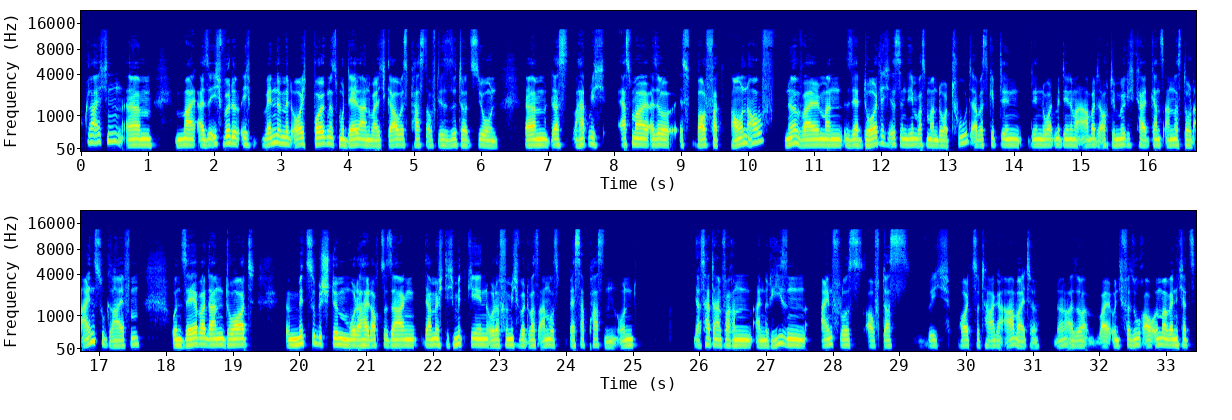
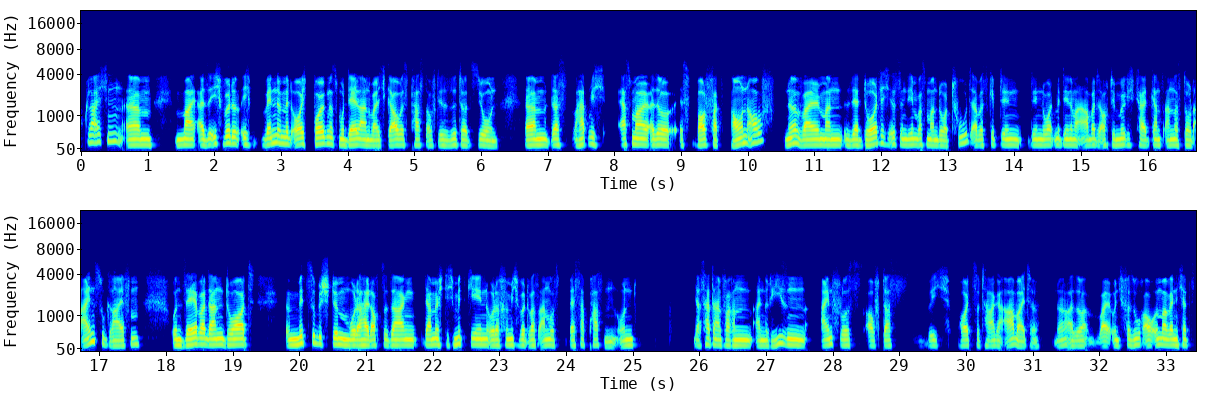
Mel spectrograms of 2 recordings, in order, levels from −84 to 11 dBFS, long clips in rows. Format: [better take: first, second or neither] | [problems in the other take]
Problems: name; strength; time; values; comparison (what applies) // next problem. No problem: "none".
first | muffled; very; fading above 3.5 kHz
